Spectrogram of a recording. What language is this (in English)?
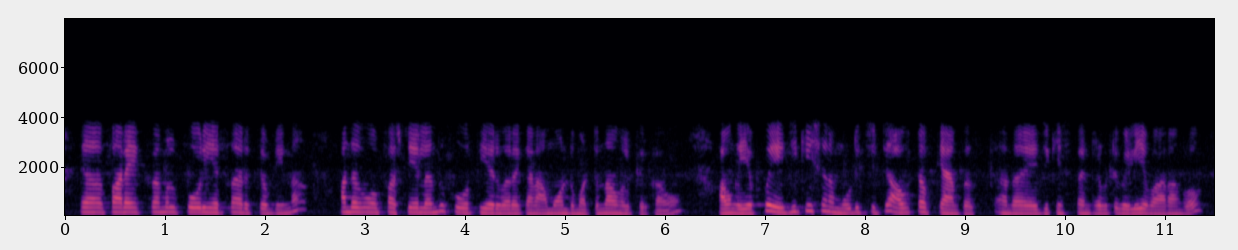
Tamil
